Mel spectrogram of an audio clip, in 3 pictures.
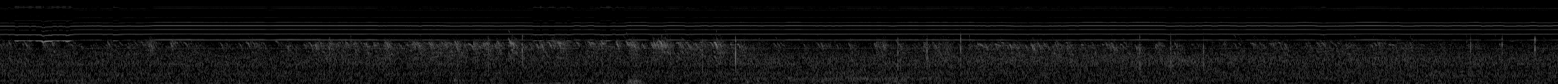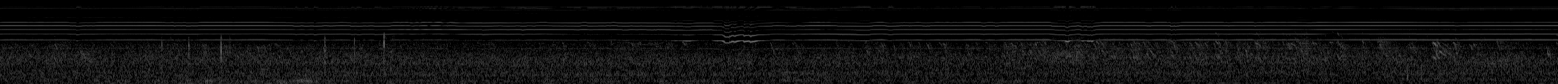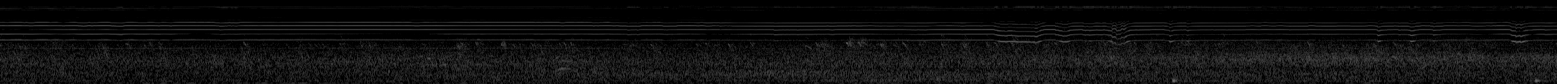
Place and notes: Utena, Lithuania, RF metering
I am standing in the midle of the frozen lake with Trifield TF2 EMF meter. The RF radiation exceeds all health norms...
Utenos rajono savivaldybė, Utenos apskritis, Lietuva, 25 January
